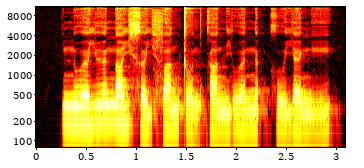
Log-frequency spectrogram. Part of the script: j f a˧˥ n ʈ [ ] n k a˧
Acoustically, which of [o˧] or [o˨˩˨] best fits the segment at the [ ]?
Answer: o˨˩˨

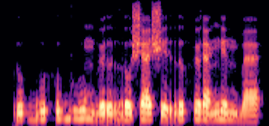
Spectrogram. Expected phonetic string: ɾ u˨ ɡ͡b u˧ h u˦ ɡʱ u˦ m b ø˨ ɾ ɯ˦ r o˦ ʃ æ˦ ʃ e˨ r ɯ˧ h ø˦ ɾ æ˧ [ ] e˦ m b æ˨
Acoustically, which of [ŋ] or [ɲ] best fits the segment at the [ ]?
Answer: ŋ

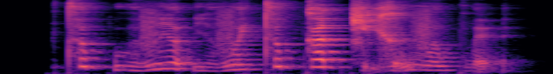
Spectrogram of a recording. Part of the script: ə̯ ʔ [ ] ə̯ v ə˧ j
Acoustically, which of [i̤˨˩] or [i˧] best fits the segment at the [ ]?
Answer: i̤˨˩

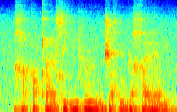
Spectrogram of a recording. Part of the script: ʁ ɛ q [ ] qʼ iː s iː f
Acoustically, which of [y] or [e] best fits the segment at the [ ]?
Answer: y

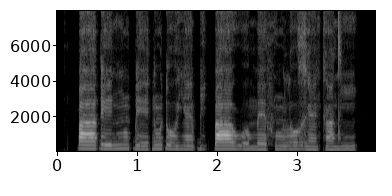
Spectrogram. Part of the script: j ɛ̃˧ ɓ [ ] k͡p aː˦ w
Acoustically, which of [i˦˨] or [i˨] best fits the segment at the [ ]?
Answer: i˨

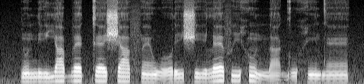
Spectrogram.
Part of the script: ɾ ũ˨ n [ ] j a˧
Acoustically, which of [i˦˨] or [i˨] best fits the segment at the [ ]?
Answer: i˨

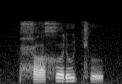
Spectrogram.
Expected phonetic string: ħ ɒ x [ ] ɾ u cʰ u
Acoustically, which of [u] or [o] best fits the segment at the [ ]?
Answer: o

